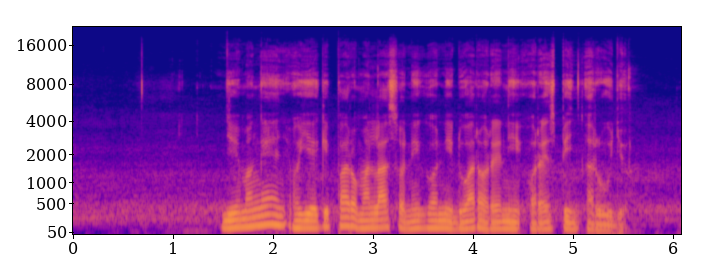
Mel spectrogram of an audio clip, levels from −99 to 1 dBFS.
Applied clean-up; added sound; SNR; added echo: none; Motorcycle; 19 dB; none.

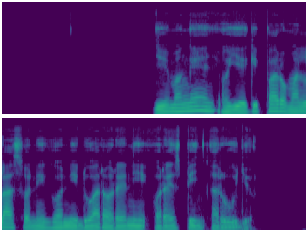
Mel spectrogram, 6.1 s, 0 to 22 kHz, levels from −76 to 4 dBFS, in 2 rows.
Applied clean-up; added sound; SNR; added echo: neural mask model DeepFilterNet 3.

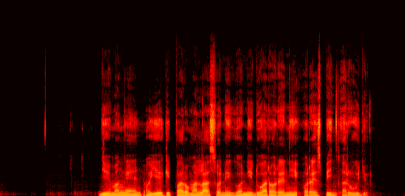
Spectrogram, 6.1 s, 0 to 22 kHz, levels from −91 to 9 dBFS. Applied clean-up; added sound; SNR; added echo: neural mask model RNNoise.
